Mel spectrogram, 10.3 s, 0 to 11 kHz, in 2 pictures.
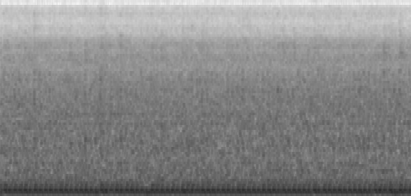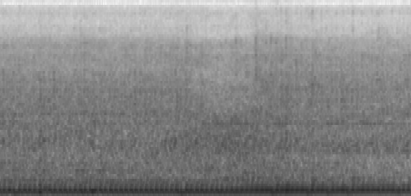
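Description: Wisconsin VP4 air-cooled four-cylinder engine running steadily with no load while it warms up. The owner says it runs pretty smooth but still misses once in a while, for no reason he knows.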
